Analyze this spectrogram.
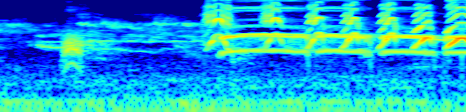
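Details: Female laughingthrush giving a quick 'ro ro' call used to rouse males: a brief note, then a fast run of bright, slurred whistled notes repeated about four times per second, quiet background.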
